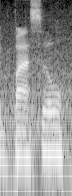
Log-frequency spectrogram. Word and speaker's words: basil: US yeah yeah say English would say bassil Americans would say basil I think that's so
